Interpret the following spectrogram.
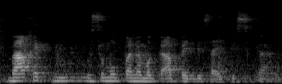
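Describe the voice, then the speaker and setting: A man's voice: on the high side, fairly even intonation, normal speed, background noise. A man singer hosting a casual livestream, reading out viewer comments and teasing them playfully while mixing English into his talk. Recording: roomy echo with ukulele music behind.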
